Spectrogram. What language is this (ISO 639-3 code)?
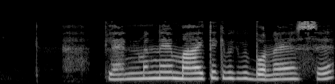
asm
